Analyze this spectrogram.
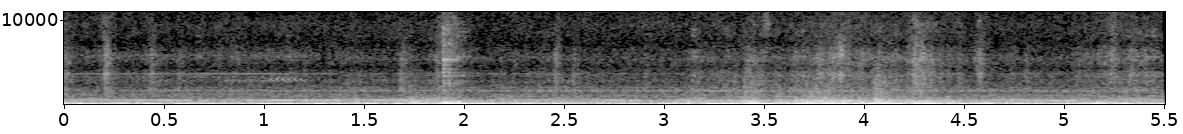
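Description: Wheels clatter over rail joints and points.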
